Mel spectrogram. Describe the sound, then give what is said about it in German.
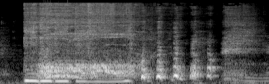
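A voice mimics a flamethrower: a loud, breathy roaring whoosh held for about a second, breaking into a few sputtering, crackling bursts that fade out. “Tippt so zweimal drauf und dann hörst du einfach nur von hinten so ein und oben der Flammenwerfer.”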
